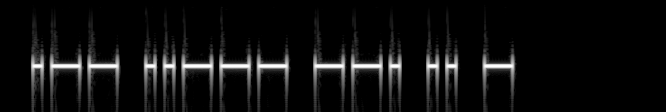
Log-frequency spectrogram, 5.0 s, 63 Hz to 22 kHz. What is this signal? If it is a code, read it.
Morse code, heard as a keyed tone, about 17 wpm, 700 Hz. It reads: W2GIT
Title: USA Callsign DE Callsign - 5 Characters - 17wpm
